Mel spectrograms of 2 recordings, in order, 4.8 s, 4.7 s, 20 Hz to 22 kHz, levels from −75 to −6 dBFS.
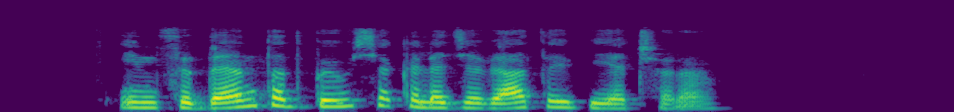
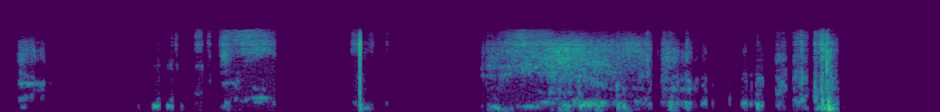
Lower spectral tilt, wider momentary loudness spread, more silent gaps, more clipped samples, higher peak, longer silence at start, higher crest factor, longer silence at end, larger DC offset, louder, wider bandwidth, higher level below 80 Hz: first, -6.5 dB/octave vs -1.5 dB/octave; second, 11 LU vs 17 LU; second, none vs 0.28-0.75 s, 1.40-1.74 s, 2.06-2.37 s; neither; about the same, -2 dBFS vs -2 dBFS; first, 0.6 s vs 0.1 s; second, 18 dB vs 36 dB; first, 1.2 s vs 0.5 s; neither; first, -17 LUFS vs -33 LUFS; about the same, 8 kHz vs 8 kHz; about the same, -62 dBFS vs -66 dBFS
